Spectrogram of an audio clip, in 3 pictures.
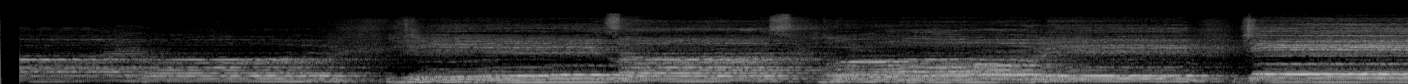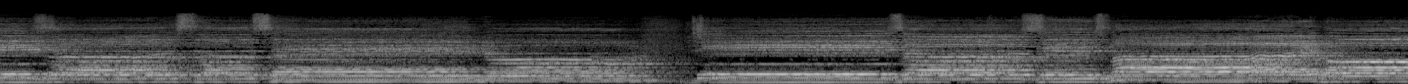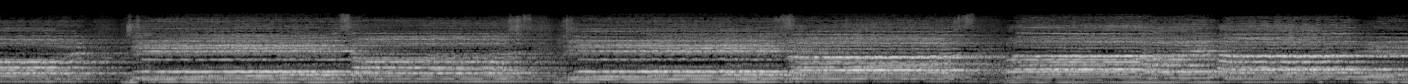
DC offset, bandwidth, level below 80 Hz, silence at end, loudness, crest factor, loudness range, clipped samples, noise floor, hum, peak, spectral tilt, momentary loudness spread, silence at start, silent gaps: under 0.1%; 11.5 kHz; -62 dBFS; 0 s; -20 LUFS; 20 dB; 13 LU; under 0.1%; -41 dBFS; none; -2 dBFS; -3.5 dB/octave; 17 LU; 0.2 s; none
